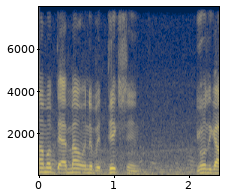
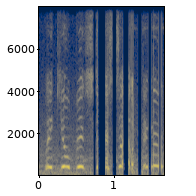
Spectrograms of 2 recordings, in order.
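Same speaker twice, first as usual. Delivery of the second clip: much higher, pushed wake-up yell; high yelled wake-up call. Real, not acted. Speaker yells at young viewers to wake up, high and pushed. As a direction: jolt them awake with a high yell.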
